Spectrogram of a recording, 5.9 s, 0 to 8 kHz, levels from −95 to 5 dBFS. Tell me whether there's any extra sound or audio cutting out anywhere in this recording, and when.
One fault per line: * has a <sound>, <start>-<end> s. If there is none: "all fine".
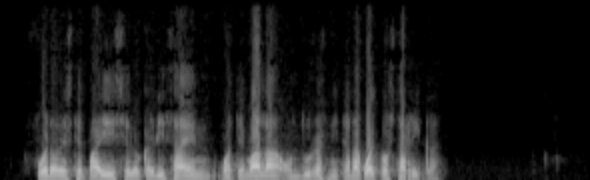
all fine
